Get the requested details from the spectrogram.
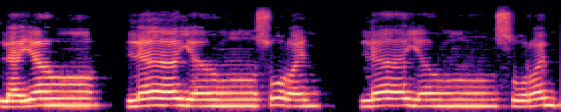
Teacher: ru dibaca tebal dan juga panjang, dua harakat.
